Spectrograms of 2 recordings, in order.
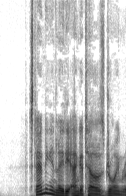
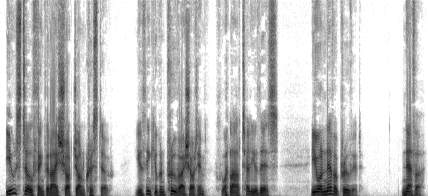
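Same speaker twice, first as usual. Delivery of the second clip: defiant, louder, chin lifted; 5 semitones higher, 5 dB louder than usual. A narrator's reading. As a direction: throw the challenge in his face. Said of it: "She turned on him with her chin lifted".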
